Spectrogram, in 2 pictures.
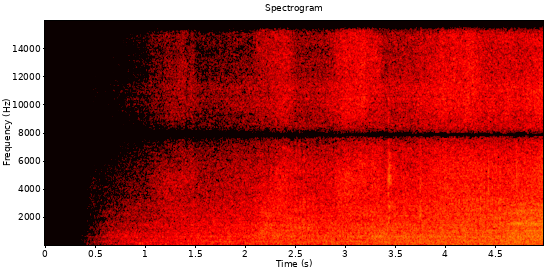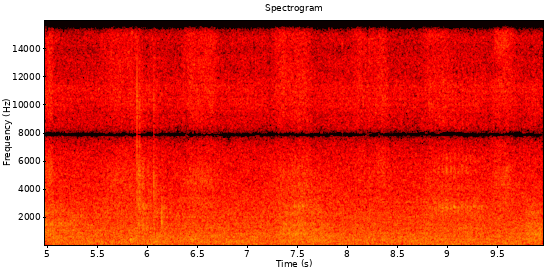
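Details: Mojio, a two-year-old Ragdoll cat, purring indoors: a steady, soft, breathy rumble that swells in after a brief silence and rises with faint rhythmic breath pulses, over a constant thin high hiss.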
